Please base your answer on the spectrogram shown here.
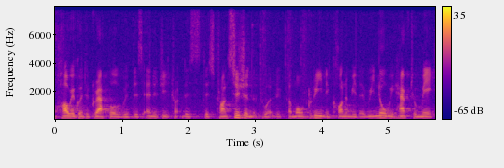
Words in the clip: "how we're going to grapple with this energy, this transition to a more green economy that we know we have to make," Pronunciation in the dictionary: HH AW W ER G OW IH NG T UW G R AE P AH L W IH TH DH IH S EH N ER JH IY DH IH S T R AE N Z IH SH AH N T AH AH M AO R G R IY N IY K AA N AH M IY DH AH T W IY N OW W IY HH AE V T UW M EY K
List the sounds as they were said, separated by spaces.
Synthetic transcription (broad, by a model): HH AW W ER G OW IH NG T UW G R AE P AH L W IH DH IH S EH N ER JH IY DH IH S T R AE N S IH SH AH N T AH AH M AO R G R IY N IY K AA N AH M IY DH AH T W IY N OW W IY HH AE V T UW M EY K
